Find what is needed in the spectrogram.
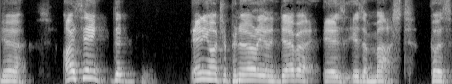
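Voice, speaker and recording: A high-pitched man with an Australian accent, fairly even intonation, and a quiet background. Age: 70s. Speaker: entrepreneur. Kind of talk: interview.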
